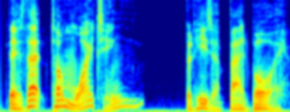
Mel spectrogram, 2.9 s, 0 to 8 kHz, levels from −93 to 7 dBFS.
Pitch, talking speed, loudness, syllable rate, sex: 115 Hz, 185 wpm, -19 LUFS, 4.7 syllables/s, male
